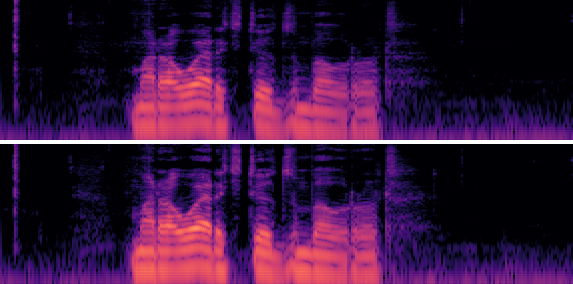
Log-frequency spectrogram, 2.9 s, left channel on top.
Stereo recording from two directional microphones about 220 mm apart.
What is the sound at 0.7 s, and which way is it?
Speech, 40° right (ahead or behind).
